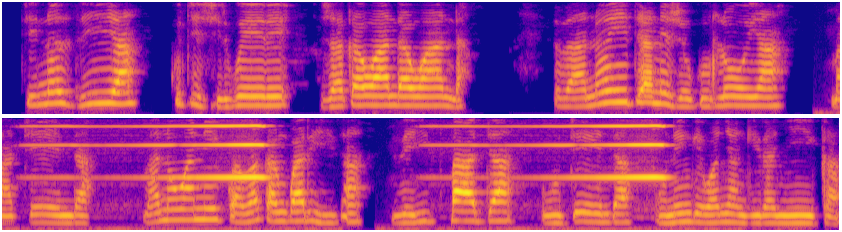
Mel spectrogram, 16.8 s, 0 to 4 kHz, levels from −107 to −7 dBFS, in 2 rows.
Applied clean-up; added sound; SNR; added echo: none; Bowed string instrument; -4 dB; none.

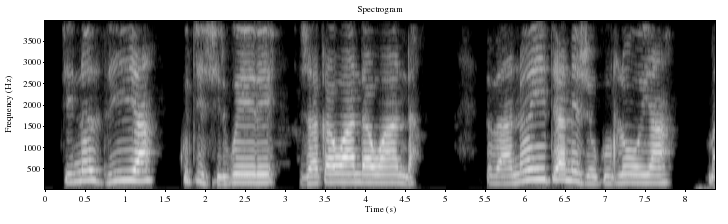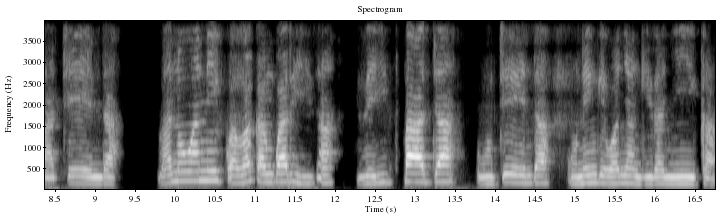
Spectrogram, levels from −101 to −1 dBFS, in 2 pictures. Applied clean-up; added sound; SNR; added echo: neural mask model Resemble Enhance denoiser.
